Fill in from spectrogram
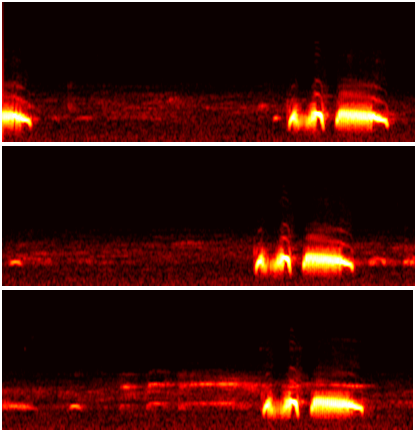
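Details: Spotted dove in a 'thổ đồng' field-style voice, used to stimulate males to answer and duel: three phrases spaced about four seconds apart, each two short clipped notes then a longer hoarse falling coo, in otherwise quiet surroundings.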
